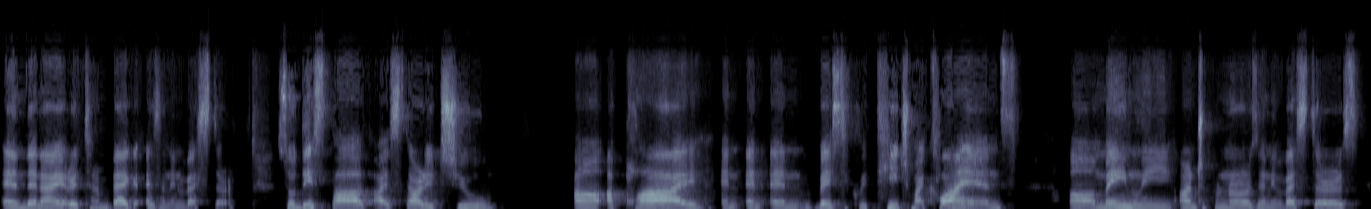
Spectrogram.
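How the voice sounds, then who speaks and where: A woman with a Slovak accent and a fairly low voice answers interview questions. She speaks earnestly, with plenty of fillers and restarts. Her answers sound like those of an attorney and coach recounting her own path. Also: steady tone, takes it slowly. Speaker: immigration attorney and business coach.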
